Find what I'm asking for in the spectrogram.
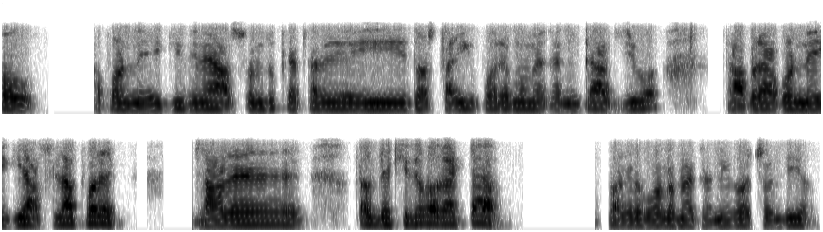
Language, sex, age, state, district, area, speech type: Odia, male, 30-45, Odisha, Balasore, rural, conversation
